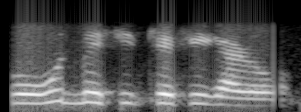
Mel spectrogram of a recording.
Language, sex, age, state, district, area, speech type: Assamese, female, 45-60, Assam, Nagaon, rural, conversation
